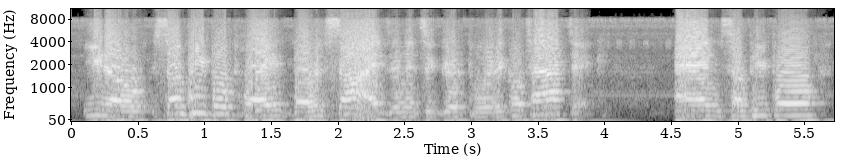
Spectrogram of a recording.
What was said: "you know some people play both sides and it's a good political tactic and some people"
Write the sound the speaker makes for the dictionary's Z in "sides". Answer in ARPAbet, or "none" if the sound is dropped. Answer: Z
